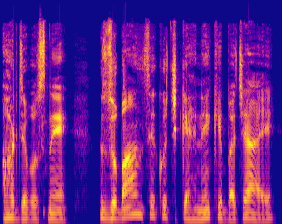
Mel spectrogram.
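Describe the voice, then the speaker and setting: Low, expressive male storyteller. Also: slightly rough, dry recording, studio quality. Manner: expressive, measured storytelling in literary phrasing. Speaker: narrator. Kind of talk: dramatised literary short-story narration.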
